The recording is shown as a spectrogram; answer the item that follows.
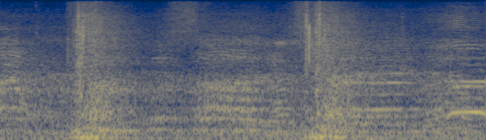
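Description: Crowd of mourners doing matam, beating their chests in unison with a heavy thud about once a second, twice here, over a lament chanted by many voices.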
